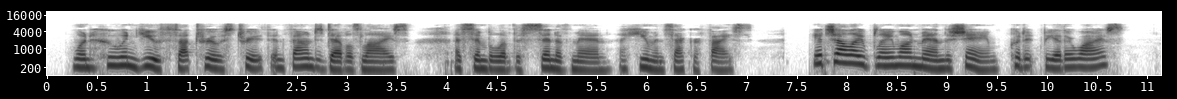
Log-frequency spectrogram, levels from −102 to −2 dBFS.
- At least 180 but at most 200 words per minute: Yes, average, 185 wpm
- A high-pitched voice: Yes, high, 195 Hz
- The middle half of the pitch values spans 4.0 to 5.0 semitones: Yes, average, 4.3 semitones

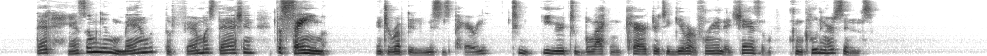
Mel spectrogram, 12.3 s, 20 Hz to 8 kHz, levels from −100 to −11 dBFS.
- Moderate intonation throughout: No, wide, 5.9 semitones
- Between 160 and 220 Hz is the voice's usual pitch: No, medium, 150 Hz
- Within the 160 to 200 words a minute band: No, average, 145 wpm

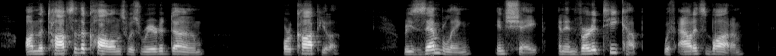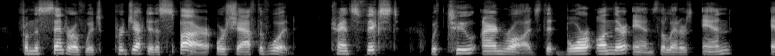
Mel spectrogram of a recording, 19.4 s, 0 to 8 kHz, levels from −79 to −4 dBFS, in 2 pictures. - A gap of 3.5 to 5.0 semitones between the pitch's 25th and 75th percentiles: Yes, average, 4.1 semitones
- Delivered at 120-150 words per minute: Yes, average, 145 wpm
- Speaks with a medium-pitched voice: Yes, medium, 145 Hz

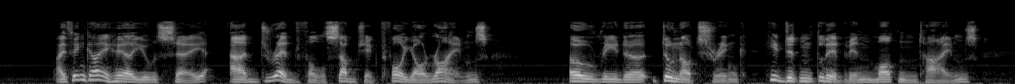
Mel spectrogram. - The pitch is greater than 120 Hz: No, low, 115 Hz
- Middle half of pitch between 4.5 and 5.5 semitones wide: Yes, average, 5.2 semitones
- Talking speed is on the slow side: Yes, slow, 130 wpm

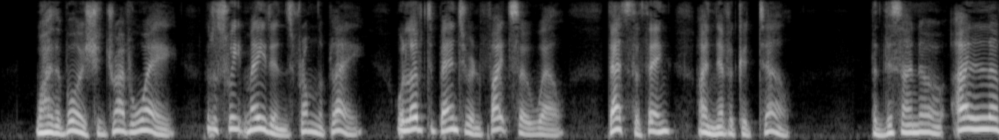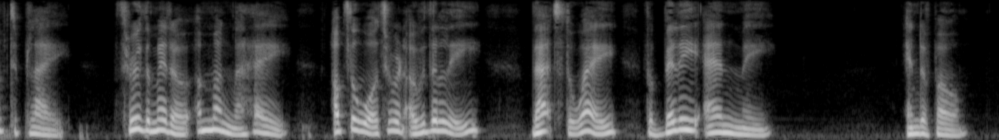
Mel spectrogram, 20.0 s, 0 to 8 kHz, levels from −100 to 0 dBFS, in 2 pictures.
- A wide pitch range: Yes, wide, 6.9 semitones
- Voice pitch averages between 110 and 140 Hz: No, medium, 170 Hz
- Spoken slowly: No, average, 170 wpm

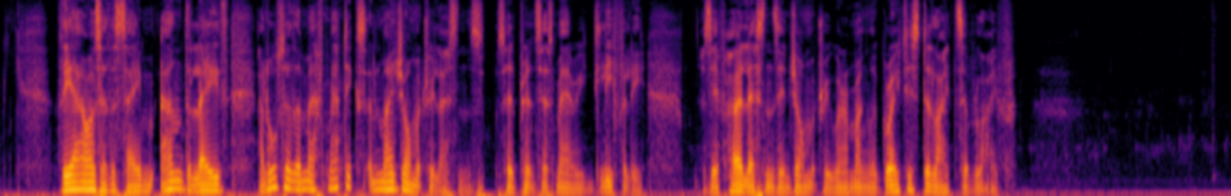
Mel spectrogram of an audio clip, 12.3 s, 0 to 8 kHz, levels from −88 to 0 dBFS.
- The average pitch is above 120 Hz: No, very low, 95 Hz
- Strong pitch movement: Yes, wide, 6.2 semitones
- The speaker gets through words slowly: No, average, 165 wpm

